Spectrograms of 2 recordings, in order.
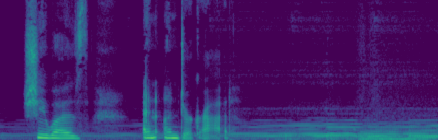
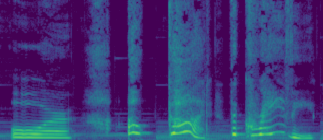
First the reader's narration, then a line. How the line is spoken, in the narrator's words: Mom shrieked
